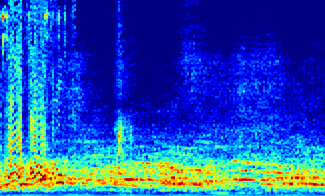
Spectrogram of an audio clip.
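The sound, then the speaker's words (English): A pack of dogs barks and whimpers in a dense, continuous jumble, fairly loud, with overlapping yips and no clear pauses, as a posse chases someone down with them. “he and his posse chased me down with dogs.”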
